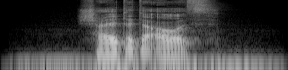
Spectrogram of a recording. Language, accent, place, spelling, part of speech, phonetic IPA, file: German, Germany, Berlin, schaltete aus, verb, [ˌʃaltətə ˈaʊ̯s], De-schaltete aus.ogg
- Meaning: inflection of ausschalten: 1. first/third-person singular preterite 2. first/third-person singular subjunctive II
